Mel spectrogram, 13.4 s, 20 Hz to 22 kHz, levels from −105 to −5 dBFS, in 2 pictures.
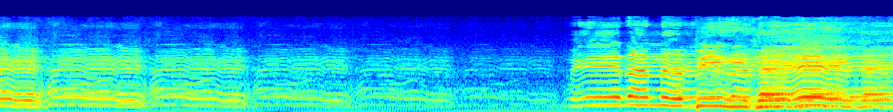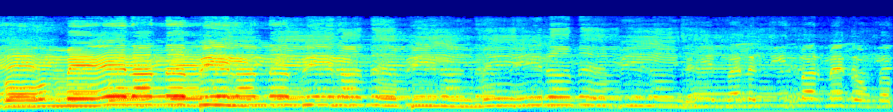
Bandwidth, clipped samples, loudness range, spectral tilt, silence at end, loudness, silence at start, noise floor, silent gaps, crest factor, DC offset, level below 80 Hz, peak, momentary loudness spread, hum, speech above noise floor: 12 kHz; under 0.1%; 19 LU; -3.5 dB/octave; 0 s; -27 LUFS; 0 s; -57 dBFS; none; 18 dB; under 0.1%; -66 dBFS; -10 dBFS; 19 LU; 50 Hz at -65 dBFS; 31 dB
